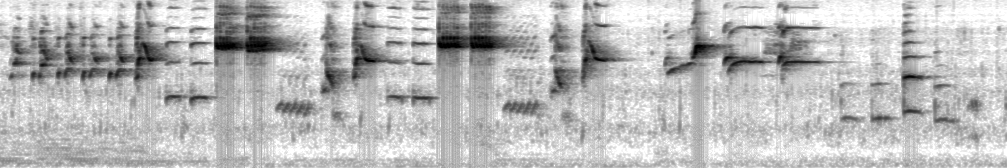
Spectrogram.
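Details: Lure song of an Asian pied starling to get other starlings to sing: rapid chattering notes open into loud buzzy bursts, clear low whistles and falling slurs, delivered continuously and varied.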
